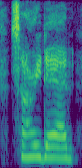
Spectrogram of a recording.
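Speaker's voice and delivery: lightly voiced young daughter apologizing. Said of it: "And Georgie's like".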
